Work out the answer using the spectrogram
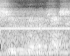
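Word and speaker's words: Pseudomonas: bacteria দিয়ে হইতে পারেমোনাস নো পি উচ্চারণ হবে না সিউডোমোনাস ওকে ক্লিনিক্যাল ফিচার লিখেন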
